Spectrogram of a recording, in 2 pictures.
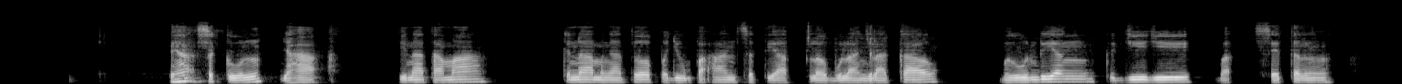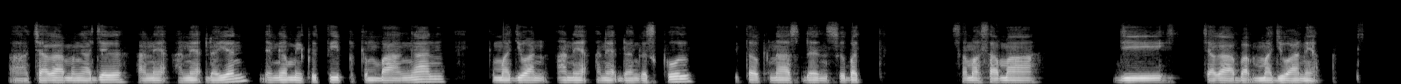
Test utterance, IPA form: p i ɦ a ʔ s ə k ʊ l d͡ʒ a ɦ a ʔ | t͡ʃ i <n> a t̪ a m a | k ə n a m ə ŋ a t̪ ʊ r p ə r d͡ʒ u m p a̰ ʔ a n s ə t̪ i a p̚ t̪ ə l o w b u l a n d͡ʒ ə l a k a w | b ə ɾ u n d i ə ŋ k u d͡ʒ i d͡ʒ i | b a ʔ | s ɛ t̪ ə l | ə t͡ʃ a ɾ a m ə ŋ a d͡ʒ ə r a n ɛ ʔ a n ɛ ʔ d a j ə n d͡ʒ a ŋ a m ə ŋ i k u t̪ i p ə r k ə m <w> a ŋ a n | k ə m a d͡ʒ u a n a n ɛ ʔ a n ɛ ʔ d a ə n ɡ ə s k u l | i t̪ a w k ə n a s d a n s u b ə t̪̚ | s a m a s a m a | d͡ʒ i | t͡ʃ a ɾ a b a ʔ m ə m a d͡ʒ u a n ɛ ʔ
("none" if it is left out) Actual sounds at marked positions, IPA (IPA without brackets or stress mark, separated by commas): n, b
